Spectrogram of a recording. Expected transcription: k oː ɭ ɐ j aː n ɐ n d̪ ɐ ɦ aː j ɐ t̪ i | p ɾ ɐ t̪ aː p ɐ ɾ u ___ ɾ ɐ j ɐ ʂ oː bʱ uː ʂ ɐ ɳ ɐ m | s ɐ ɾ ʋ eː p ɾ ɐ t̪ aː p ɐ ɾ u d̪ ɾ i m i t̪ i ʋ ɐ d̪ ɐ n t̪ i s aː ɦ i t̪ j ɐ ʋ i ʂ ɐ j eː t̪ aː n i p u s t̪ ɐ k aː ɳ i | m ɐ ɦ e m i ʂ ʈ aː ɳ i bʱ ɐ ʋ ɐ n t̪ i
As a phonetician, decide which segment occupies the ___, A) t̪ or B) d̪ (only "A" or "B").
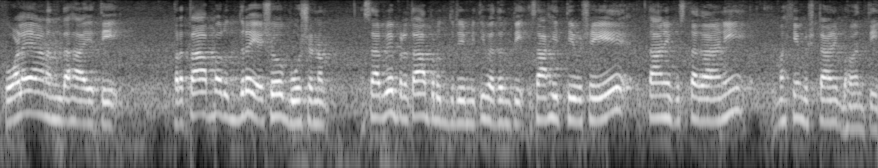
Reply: B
